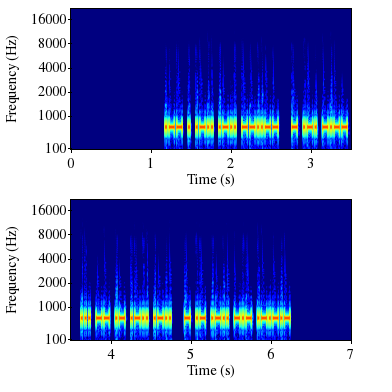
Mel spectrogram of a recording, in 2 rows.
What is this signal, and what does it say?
Morse code, heard as a keyed tone, about 52 wpm, 700 Hz. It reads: WELL, TRY SMALL TALK.
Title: Sentences from Top 1000 Words - Review Part 1 - 50wpm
